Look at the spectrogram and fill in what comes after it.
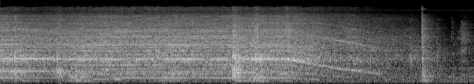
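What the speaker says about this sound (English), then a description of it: "you can increase the mixer speed to medium high" An electric mixer whips cream at medium-high speed, a loud steady motor whine close by that tapers slightly near the end, with brief knocks against the bowl.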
